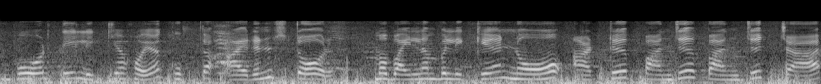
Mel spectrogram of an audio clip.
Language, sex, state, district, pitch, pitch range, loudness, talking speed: Punjabi, female, Punjab, Pathankot, 250 Hz, 240-265 Hz, -15 LUFS, 110 wpm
